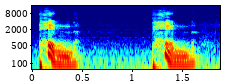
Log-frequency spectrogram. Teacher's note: Pa is not voiced. It's more of a puff of air. Air comes out.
